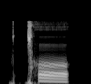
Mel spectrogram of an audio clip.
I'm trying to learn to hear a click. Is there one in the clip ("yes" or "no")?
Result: yes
